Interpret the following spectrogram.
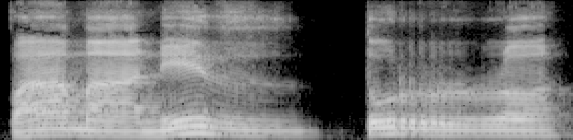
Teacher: roknya ada tasdidnya, dibaca double, ditekan dan ditahan biar tampak double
